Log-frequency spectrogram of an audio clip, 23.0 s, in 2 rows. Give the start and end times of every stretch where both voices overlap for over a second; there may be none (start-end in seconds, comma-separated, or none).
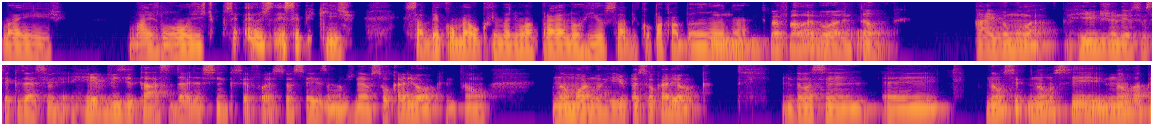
none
